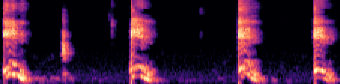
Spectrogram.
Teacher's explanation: It is front, unrounded vowel between close and half close.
